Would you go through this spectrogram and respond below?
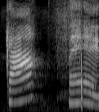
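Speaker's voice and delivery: "Café" split in two with a clear gap; syllable by syllable. Shown as a demonstration. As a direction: say "Café" as two separate beats, ca, then fé. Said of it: "pronuncia a sílaba e vai".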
